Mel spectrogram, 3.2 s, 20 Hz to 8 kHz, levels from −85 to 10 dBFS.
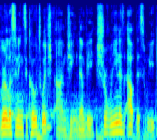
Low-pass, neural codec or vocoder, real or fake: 7.2 kHz; codec, 16 kHz, 4.8 kbps, FACodec; fake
